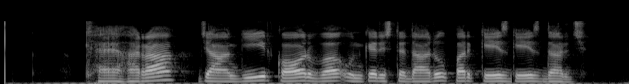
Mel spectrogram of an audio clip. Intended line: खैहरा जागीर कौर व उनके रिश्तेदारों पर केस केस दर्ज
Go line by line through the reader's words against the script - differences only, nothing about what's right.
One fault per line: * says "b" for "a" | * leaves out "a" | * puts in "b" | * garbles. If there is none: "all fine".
all fine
